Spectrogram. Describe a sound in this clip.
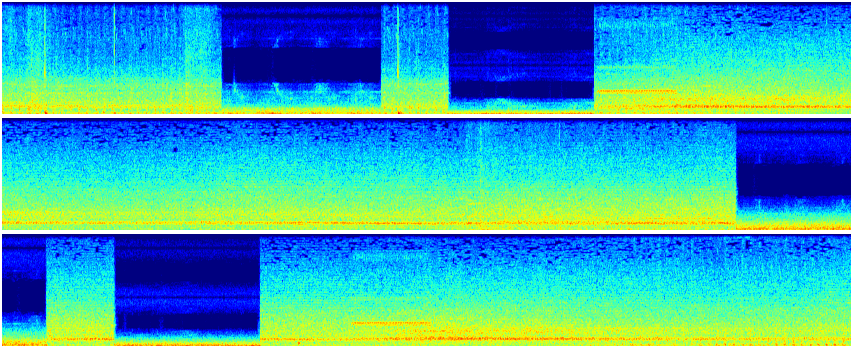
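A large crowd cheers and roars.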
